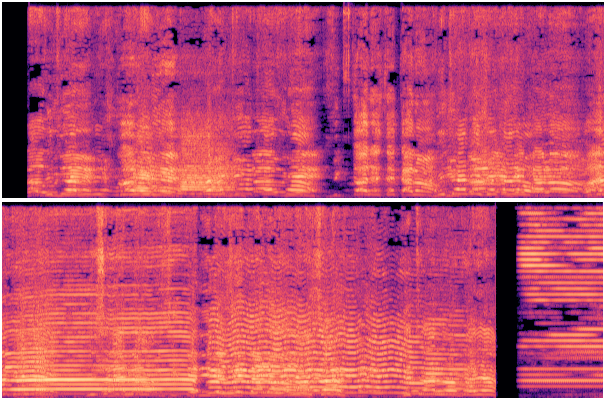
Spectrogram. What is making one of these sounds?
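Young men shout and cheer excitedly close by.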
